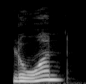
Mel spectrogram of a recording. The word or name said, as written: loren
